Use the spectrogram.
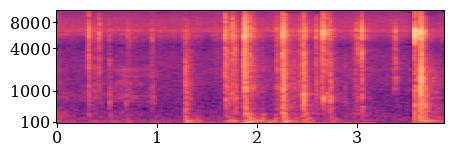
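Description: Battery of a ZKH 16V cordless drill being fitted into its charger, heard as a series of close plastic clicks, knocks and thunks, irregular and fairly loud.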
